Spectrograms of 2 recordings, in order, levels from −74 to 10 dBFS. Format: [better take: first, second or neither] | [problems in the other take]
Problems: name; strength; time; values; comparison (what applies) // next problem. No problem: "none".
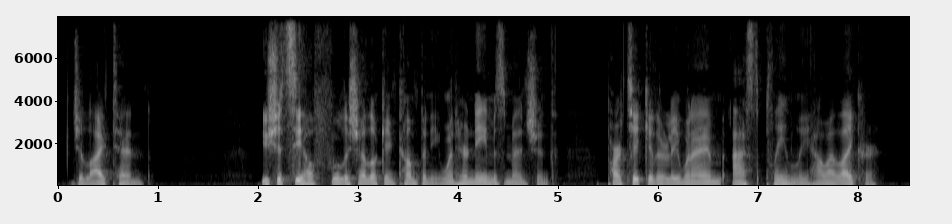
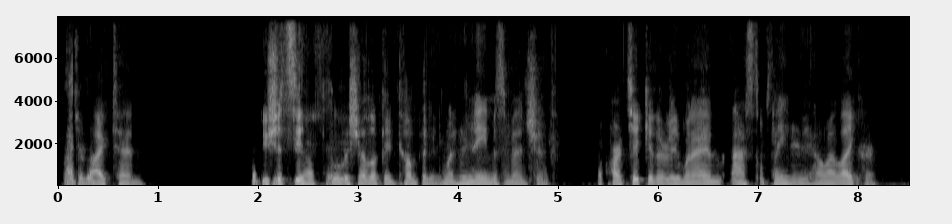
first | noise reduction (neural mask model Resemble Enhance denoiser)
